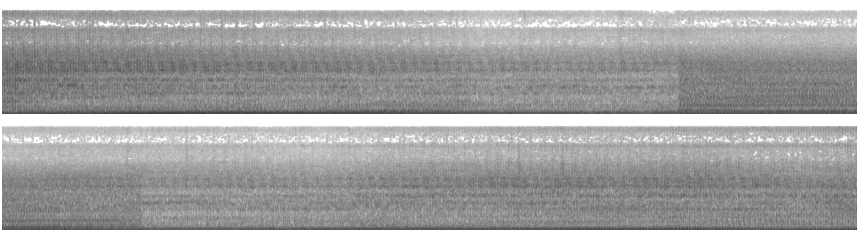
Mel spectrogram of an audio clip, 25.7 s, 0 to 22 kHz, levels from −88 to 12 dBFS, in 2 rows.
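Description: No technical faults can be heard anywhere in the clip.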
